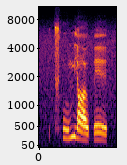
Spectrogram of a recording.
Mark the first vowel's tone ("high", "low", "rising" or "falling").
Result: rising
